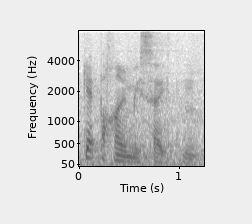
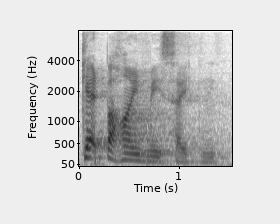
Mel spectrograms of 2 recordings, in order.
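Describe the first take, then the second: First: The phrase is said lightly, in a joking tone. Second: The phrase is said forcefully, as a stern rebuke. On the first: The speaker is only teasing. "But you say it in a sort of a joking way" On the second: The speaker means it seriously. "I think his rebuke would have been quite powerful"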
